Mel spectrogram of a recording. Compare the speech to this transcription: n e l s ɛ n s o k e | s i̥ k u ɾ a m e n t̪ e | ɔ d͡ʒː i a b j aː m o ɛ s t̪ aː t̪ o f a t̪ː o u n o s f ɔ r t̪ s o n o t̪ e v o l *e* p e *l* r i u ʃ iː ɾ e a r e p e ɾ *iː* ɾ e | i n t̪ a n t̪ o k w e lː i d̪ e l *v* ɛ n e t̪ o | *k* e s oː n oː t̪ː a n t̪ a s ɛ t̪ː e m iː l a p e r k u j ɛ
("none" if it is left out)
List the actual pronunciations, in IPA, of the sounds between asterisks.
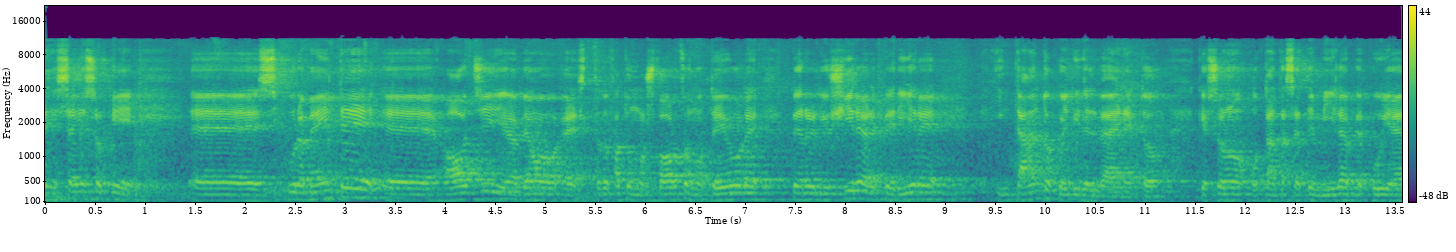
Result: e, r, iː, v, k

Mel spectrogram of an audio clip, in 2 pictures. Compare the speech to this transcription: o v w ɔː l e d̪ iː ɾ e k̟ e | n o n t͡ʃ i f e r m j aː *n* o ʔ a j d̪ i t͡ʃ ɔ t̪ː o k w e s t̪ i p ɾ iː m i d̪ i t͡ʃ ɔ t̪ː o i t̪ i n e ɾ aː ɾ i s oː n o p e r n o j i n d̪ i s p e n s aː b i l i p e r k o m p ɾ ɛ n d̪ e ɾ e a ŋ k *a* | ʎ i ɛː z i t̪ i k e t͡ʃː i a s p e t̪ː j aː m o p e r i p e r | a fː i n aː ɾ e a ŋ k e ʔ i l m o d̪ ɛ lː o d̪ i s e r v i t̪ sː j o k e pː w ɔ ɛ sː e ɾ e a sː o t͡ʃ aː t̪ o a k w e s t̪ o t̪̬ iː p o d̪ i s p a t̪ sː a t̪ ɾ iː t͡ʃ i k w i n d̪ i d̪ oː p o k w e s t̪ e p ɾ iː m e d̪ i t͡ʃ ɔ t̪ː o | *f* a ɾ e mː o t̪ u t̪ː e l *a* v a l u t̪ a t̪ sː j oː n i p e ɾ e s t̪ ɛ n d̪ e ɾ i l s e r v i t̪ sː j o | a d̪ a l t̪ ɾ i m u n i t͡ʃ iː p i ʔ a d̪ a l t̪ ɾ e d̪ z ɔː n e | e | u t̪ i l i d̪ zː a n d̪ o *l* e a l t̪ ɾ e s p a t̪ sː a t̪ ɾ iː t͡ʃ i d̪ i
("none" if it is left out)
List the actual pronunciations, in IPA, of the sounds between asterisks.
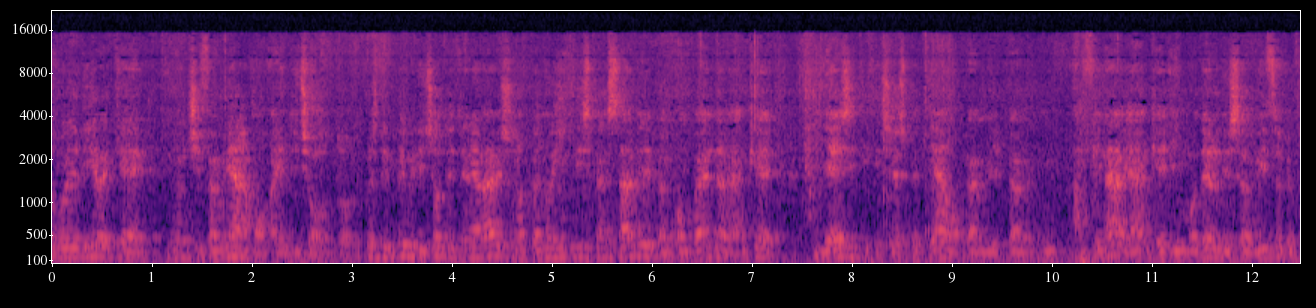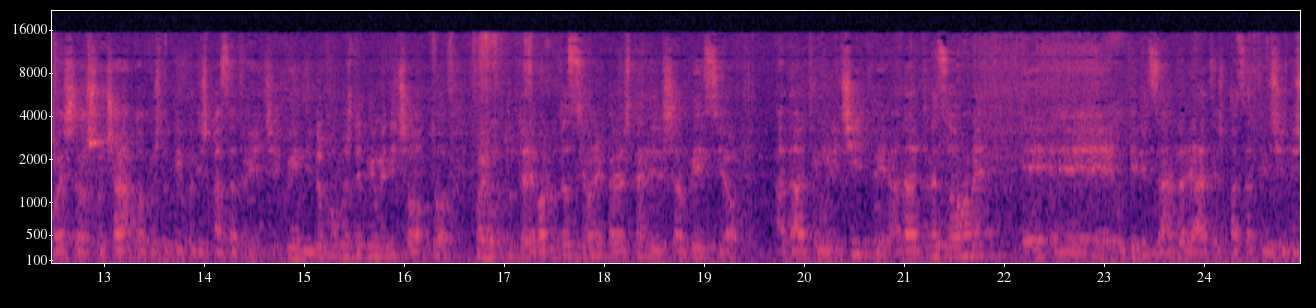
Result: m, e, f, e, l

